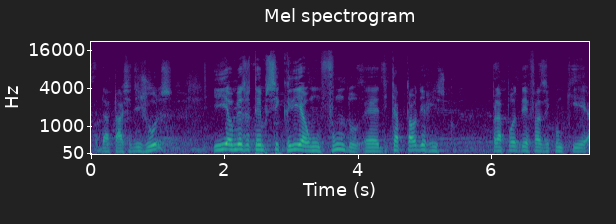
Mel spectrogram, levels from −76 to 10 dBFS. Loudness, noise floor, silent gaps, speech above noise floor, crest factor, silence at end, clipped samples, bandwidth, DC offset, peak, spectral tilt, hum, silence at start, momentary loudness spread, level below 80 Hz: -30 LUFS; -49 dBFS; none; 19 dB; 18 dB; 0 s; under 0.1%; 16 kHz; under 0.1%; -12 dBFS; -5.5 dB/octave; none; 0 s; 20 LU; -58 dBFS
